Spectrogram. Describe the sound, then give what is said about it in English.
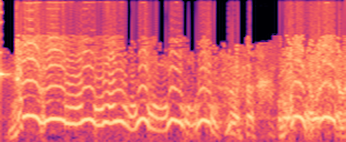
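A man's voice imitates a dog, making a quick run of connected, wavering yelps and barks, loud, for a few seconds without pause. “Just trying it out to see how it sounds for a dog.”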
